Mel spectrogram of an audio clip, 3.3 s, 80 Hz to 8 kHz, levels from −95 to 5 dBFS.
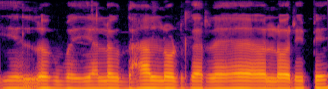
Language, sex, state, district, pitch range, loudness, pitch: Hindi, male, Chhattisgarh, Kabirdham, 115-120 Hz, -18 LUFS, 120 Hz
